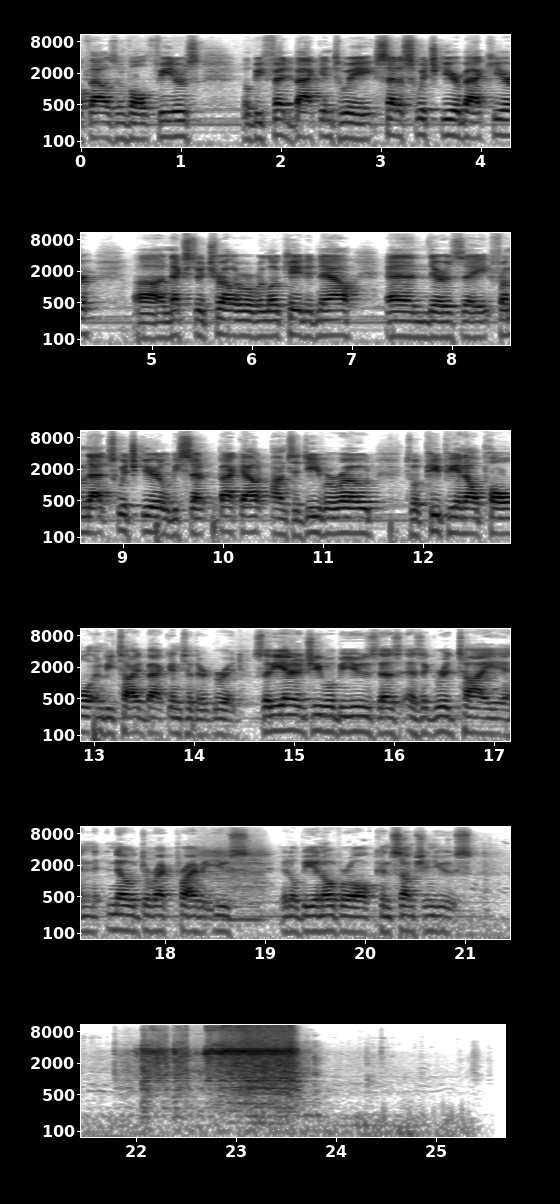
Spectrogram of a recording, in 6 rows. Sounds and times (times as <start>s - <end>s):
Speech: 0.0s - 21.9s
Outside, rural or natural: 21.2s - 25.6s.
